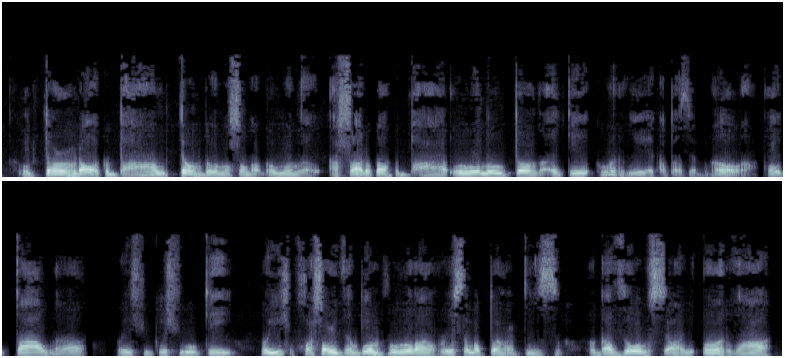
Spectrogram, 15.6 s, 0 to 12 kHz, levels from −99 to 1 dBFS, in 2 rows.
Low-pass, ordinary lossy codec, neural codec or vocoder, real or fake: 10.8 kHz; MP3, 32 kbps; codec, 24 kHz, 0.9 kbps, WavTokenizer, small release; fake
